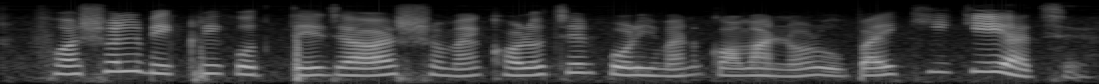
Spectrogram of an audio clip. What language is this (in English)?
Bangla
